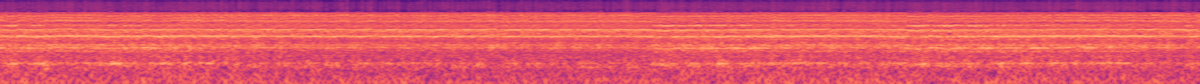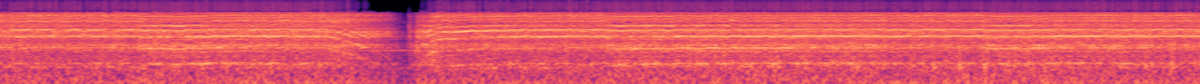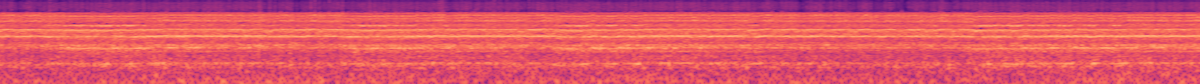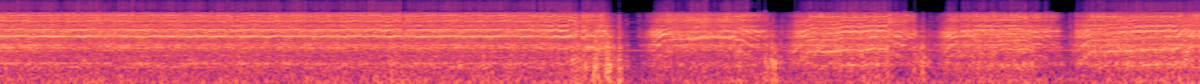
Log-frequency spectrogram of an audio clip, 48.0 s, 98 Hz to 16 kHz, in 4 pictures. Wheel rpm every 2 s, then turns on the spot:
220, 230, 230, 220, 230, 220, 230, 180, 170, 220, 230, 230, 220, 230, 230, 230, 230, 210, 230, 230, 230, 130, 120, 140.
none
